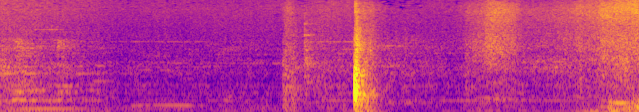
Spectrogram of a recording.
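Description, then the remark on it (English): A heavy bulkhead door on a docking collar slams shut with a single sharp, loud metallic thud, bracketed by brief hissing and mechanical rumble against a low background hum. “The bulkhead on the docking collar is closed.”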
